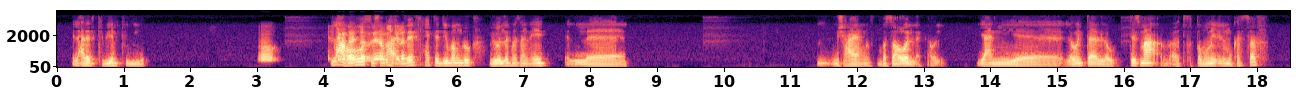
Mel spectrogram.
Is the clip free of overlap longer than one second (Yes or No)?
No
